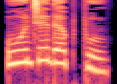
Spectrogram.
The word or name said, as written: ಓಜೆದಪ್ಪು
